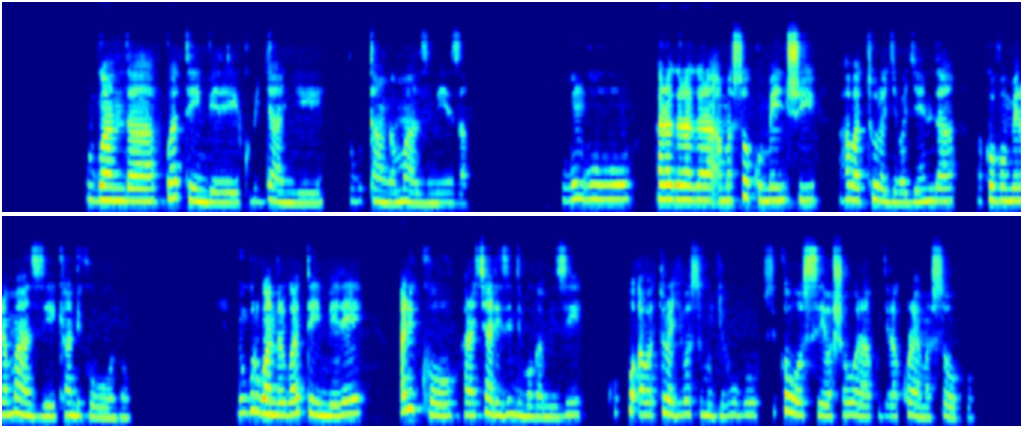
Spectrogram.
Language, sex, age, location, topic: Kinyarwanda, female, 18-24, Kigali, health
